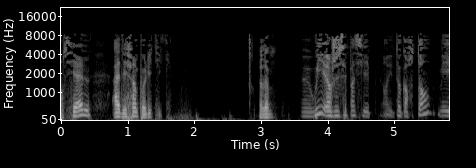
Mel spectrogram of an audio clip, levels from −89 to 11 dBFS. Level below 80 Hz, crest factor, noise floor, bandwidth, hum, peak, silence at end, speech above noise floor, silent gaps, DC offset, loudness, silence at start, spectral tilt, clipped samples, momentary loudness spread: -58 dBFS; 20 dB; -67 dBFS; 8.4 kHz; none; -14 dBFS; 0 s; 34 dB; none; under 0.1%; -33 LUFS; 0 s; -4.5 dB/octave; under 0.1%; 19 LU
